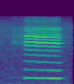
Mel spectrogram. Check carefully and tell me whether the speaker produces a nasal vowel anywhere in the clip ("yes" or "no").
yes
